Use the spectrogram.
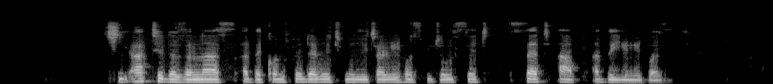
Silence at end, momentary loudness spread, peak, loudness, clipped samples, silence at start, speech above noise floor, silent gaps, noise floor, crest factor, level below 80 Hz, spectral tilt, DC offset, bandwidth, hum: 1.1 s; 10 LU; -4 dBFS; -21 LUFS; under 0.1%; 1.05 s; 67 dB; none; -88 dBFS; 18 dB; -58 dBFS; -6.5 dB/octave; under 0.1%; 7.8 kHz; none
